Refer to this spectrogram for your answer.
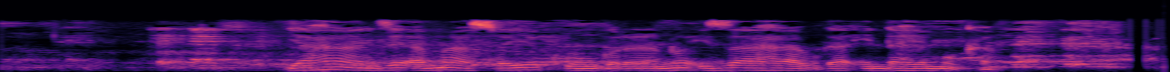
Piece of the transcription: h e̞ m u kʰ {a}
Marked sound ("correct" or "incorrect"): correct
